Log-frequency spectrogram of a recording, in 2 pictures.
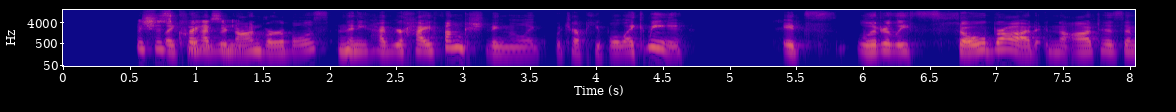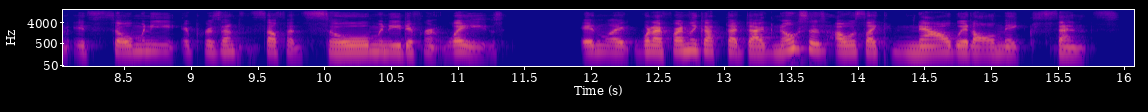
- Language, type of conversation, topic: English, unstructured, What boundaries help your relationships feel safe, warm, and connected, and how do you share them kindly?
- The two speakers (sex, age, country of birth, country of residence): female, 30-34, United States, United States; female, 30-34, United States, United States
- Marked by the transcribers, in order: stressed: "so"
